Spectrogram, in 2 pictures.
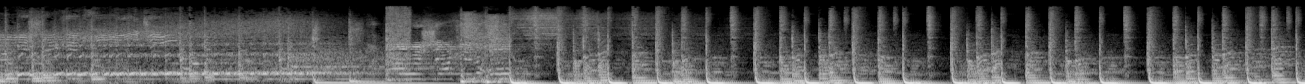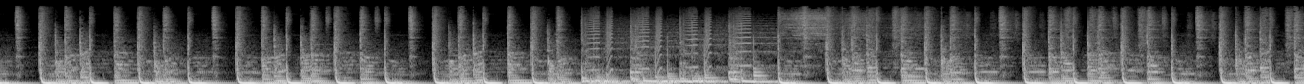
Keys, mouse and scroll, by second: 0.5-4.8 middle drag, 4.8 right click, 4.9-6.3 shift+middle drag, 7.3 middle click, 7.4-11.6 middle drag, 8.6 g, 9.4 s, 11.1 r, 12.1-26.0 shift+middle drag, 12.1 w, 13.4 g, 14.4 r, 16.9 g, 17.9 r, 18.5 g, 19.3 s, 19.9 r, 23.6 s.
